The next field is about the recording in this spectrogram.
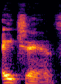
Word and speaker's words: Etienne: Now, people call him Etienne, but, you know, we're from Louisiana. It's pronounced Etienne.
